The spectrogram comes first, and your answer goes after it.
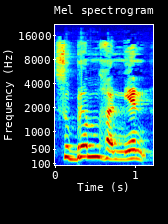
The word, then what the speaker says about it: சுப்பிரமணியன்: இங்கே தப்பாகிவிடும் இரண்டாவது மாறுதல் சமஸ்கிருதத்தில் சுப்பிரமணியன் சுப்பிரமணியன் பிரம்மா வகுனி என்று எழுதினாலும் படிக்கும்போது சுப்ரம்மன்யன் பிரம்மர் வகுனி என்றே உச்சரிக்க வேண்டி இருக்கிறது சரி இஹ் சேர்ந்த கூட்டெழுத்துக்கள்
